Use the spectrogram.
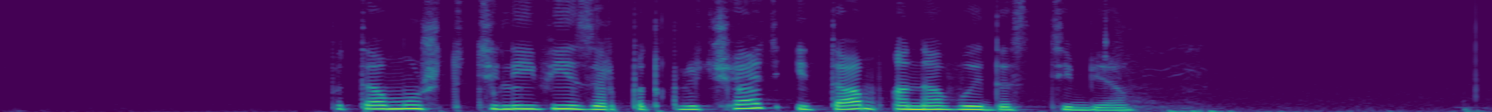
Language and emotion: Russian, neutral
